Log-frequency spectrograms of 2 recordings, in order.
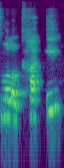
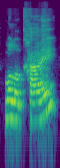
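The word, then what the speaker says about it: Molokaʻi: note about pronunciation right it's mo low-cut e as opposed to Molokai we have our Akina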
